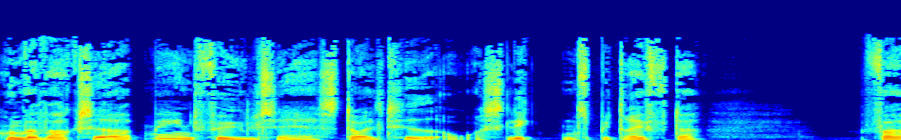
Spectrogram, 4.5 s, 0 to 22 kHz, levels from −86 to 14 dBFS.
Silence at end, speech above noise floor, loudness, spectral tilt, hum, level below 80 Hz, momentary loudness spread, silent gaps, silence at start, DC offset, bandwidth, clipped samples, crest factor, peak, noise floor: 0 s; 41 dB; -18 LUFS; -4 dB/octave; none; -56 dBFS; 9 LU; none; 0 s; under 0.1%; 16.5 kHz; under 0.1%; 18 dB; -2 dBFS; -59 dBFS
